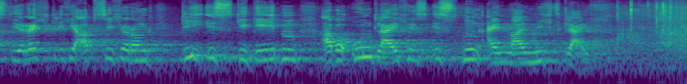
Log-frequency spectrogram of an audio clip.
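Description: An elderly woman speaks calmly into a microphone in a large hall.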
